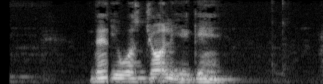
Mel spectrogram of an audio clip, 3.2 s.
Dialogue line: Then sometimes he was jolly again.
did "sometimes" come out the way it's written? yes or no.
no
